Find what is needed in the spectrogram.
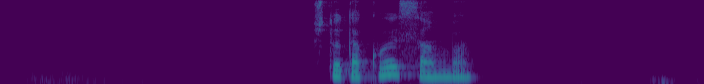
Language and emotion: Russian, neutral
